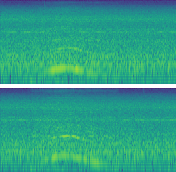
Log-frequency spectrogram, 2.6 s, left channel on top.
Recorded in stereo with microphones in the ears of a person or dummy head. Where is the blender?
40° right (ahead or behind), 1.5 m.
